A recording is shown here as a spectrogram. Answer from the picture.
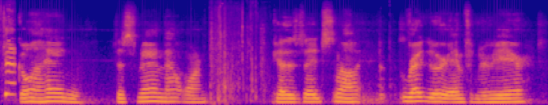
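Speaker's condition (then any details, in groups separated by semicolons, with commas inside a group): Cerebral palsy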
